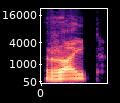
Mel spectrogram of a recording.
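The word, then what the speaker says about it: write: Read read books books राइट W silent कर दें।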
